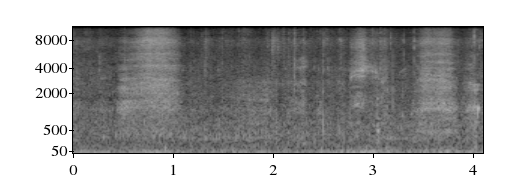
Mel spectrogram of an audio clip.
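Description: A person breathing audibly in three short breathy puffs over a steady low rumble, with a few faint clicks.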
